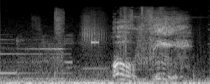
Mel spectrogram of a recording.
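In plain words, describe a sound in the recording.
A man speaks casually through a phone call.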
